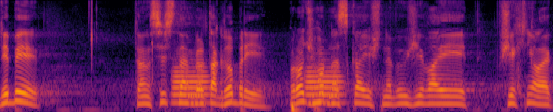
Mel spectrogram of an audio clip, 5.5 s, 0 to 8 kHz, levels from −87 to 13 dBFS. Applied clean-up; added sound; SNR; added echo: none; Brass instrument; 3 dB; none.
